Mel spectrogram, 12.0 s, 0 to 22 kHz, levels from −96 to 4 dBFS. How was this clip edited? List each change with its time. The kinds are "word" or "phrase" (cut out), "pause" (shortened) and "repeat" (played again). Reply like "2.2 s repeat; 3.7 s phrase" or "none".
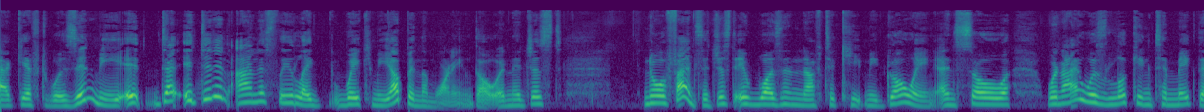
none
